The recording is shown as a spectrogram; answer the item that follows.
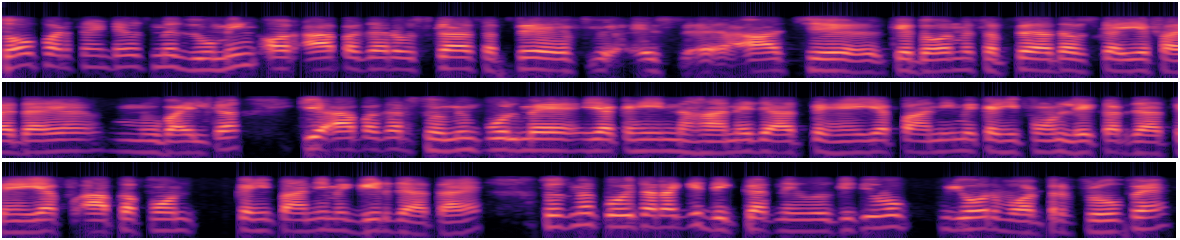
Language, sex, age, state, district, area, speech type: Urdu, male, 18-30, Uttar Pradesh, Saharanpur, urban, conversation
